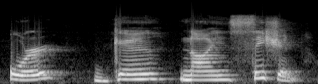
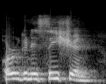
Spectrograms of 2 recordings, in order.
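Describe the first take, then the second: First: Organization very slowly, in separate beats; syllable by syllable. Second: Said in the usual way. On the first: Shown as a demonstration. Teacher showing five syllable word, syllable by syllable. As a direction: pause between the syllables of organization. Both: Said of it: "five syllable words".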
